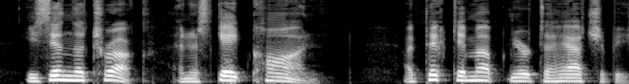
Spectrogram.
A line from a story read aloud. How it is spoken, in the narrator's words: shouted Joe, his voice breaking and he was shaking violently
